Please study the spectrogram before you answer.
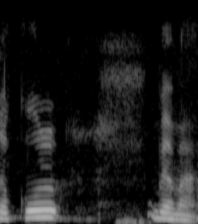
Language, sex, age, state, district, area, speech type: Assamese, female, 45-60, Assam, Dhemaji, rural, spontaneous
